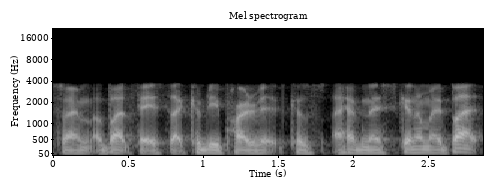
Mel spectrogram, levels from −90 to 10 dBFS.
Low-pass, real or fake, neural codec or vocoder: 3.6 kHz; real; none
